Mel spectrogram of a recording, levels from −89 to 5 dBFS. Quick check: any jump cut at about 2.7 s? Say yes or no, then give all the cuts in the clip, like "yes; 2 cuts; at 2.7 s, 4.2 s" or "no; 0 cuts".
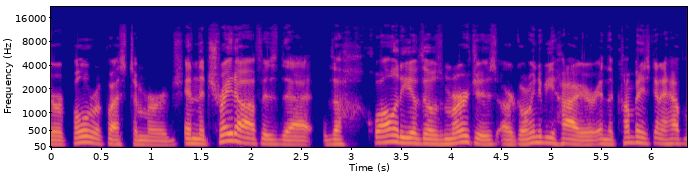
no; 1 cut; at 1.2 s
